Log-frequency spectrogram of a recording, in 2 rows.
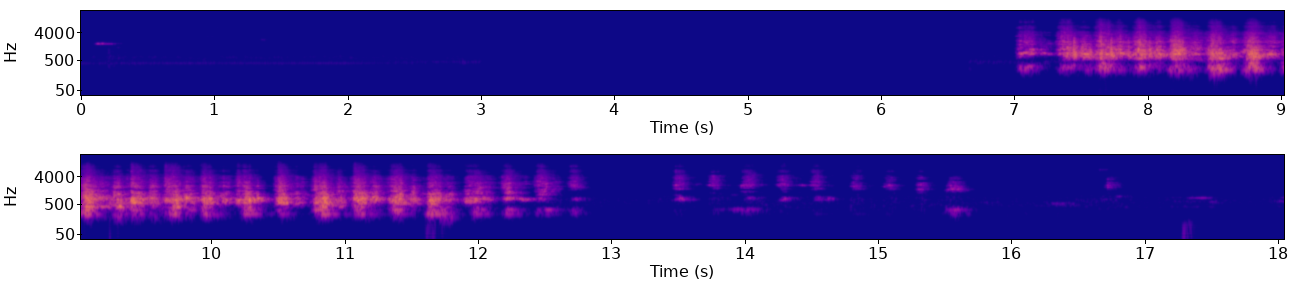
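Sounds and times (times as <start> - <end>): gourd grating on a metal grater: 7.0 - 12.8.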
